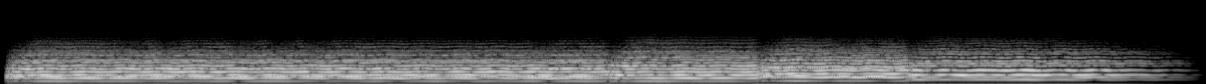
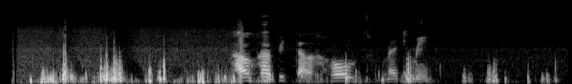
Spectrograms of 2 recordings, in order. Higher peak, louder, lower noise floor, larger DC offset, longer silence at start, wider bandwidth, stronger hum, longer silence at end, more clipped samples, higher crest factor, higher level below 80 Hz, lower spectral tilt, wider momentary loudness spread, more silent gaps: second, -4 dBFS vs 0 dBFS; first, -16 LUFS vs -20 LUFS; about the same, -41 dBFS vs -38 dBFS; first, 0.3% vs under 0.1%; second, 0.05 s vs 0.3 s; second, 3.8 kHz vs 10.5 kHz; neither; first, 0.4 s vs 0.2 s; neither; second, 12 dB vs 20 dB; second, -72 dBFS vs -44 dBFS; first, -12 dB/octave vs -9 dB/octave; second, 3 LU vs 21 LU; neither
